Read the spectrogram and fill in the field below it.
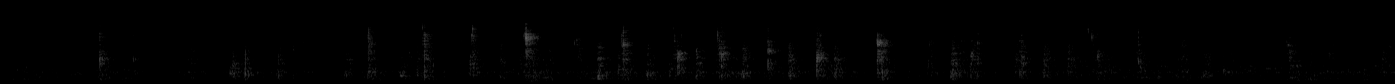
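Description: A young man chews and smacks his lips close up.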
